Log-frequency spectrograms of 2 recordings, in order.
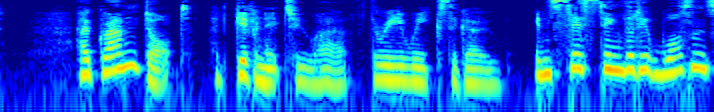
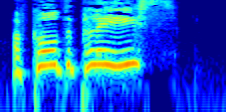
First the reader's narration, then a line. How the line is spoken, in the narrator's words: she cried out, the shake in her voice betraying her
